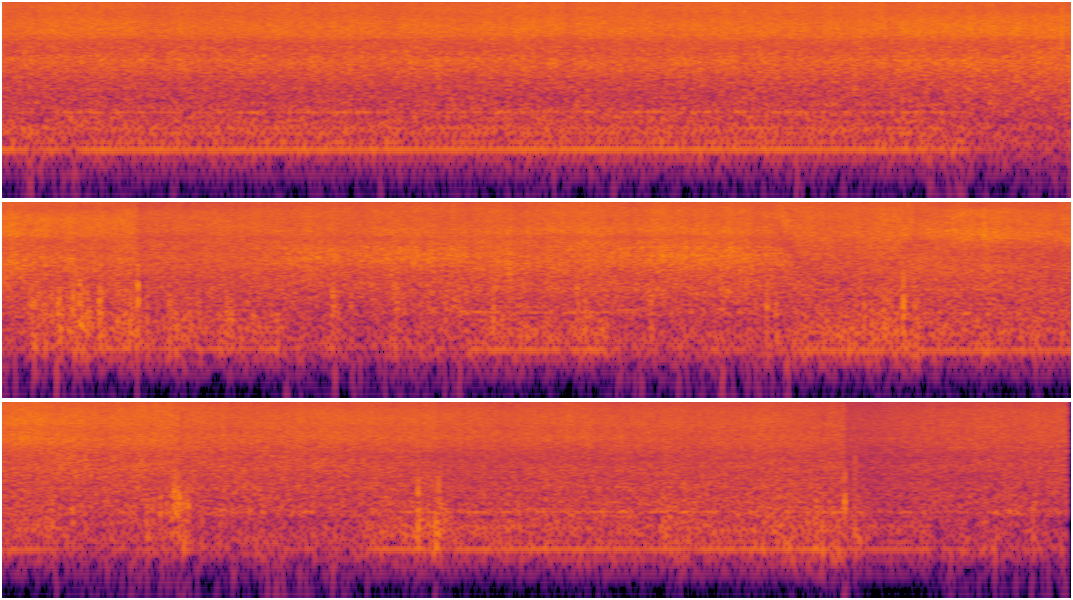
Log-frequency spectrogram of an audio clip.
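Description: Motorboat running with a steady low hum under the rushing of its churning wake and wind buffeting the microphone. The hum drops out for stretches in the middle, and a few short knocks come through.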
